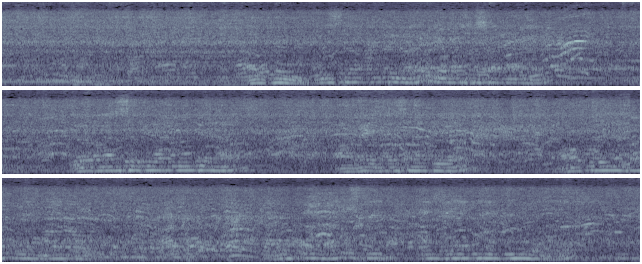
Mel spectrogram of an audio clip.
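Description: Cheerful music plays loudly from a turning carousel.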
